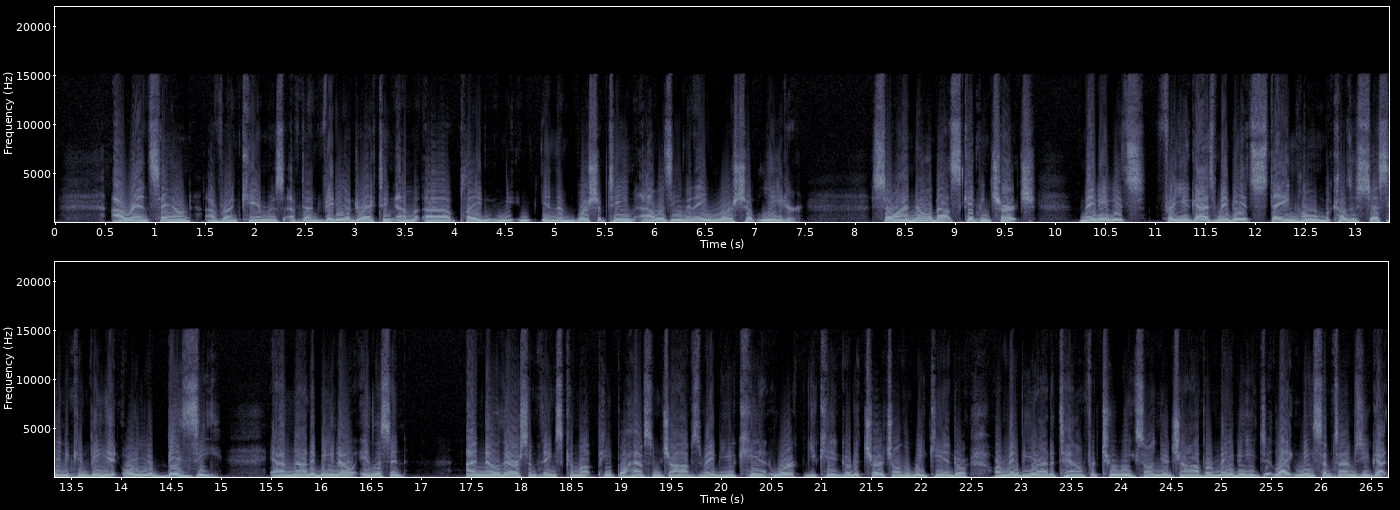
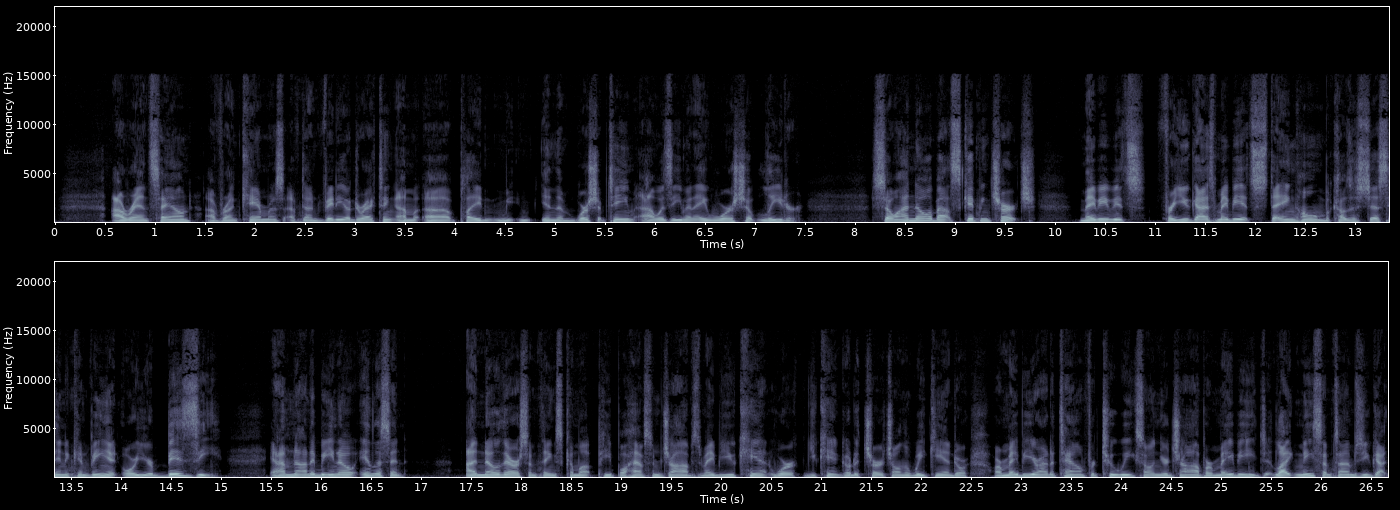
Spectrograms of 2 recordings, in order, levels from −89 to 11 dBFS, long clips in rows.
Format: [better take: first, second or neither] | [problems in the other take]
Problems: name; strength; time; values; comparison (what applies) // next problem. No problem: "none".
second | distortion; heavy; 8 dB below the speech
